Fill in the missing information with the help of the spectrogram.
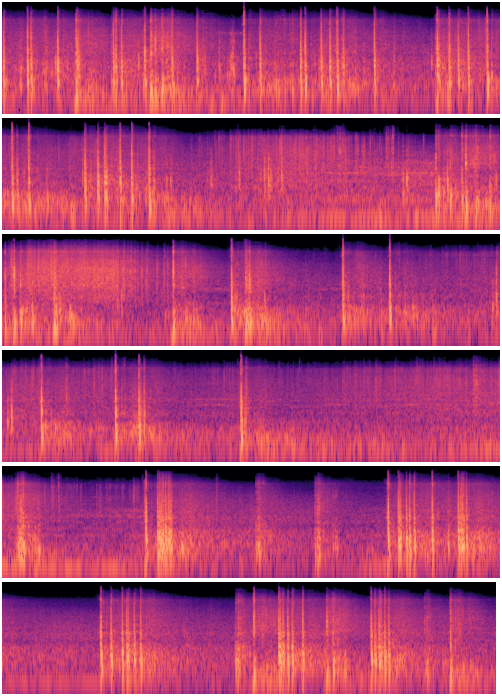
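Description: Aerial fireworks bursting in sharp, irregularly spaced bangs, with a stretch of hissing crackle about ten seconds in and a denser run of bangs near the end.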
